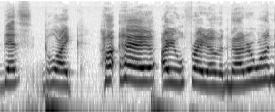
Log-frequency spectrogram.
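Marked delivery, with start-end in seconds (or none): 1.5-4.1 louder, higher challenge to a rival; acted challenge. Boy voicing a character challenging another, challenging. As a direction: act out confronting someone, loudly. Child acts out confrontation in story.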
